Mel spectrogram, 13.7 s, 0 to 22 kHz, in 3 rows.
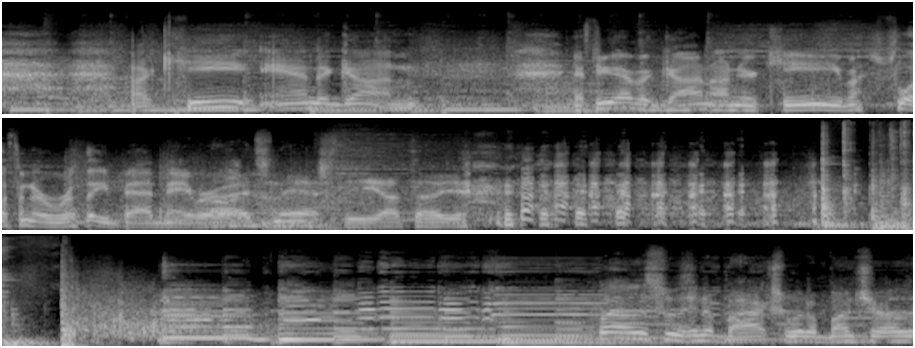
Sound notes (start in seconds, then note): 6.8 laughter; 8.8 folk music playing; 9.3 gunshot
